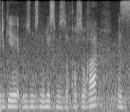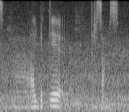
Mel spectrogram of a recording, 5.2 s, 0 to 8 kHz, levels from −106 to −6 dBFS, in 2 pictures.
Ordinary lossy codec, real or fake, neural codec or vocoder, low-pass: none; real; none; none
